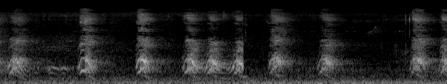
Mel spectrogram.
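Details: A Chihuahua barking on seeing the household's people gives a steady string of about ten sharp, yappy barks, some in quick pairs, against light outdoor background noise.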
